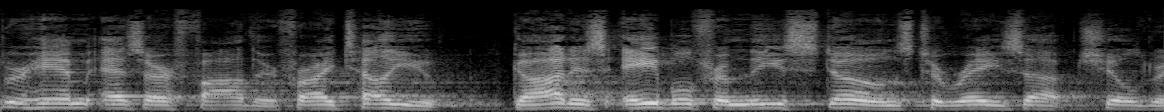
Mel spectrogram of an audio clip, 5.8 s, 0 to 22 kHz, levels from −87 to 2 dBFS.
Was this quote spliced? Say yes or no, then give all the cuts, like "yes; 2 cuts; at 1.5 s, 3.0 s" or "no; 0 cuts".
yes; 1 cut; at 2.5 s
